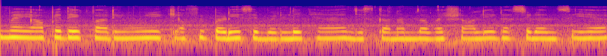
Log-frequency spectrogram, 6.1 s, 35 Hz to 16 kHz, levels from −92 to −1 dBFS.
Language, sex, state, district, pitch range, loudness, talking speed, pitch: Hindi, female, Bihar, Vaishali, 240-255 Hz, -16 LUFS, 180 wpm, 245 Hz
